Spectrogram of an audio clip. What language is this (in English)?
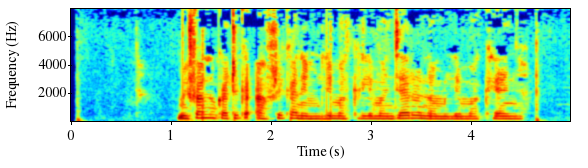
Swahili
